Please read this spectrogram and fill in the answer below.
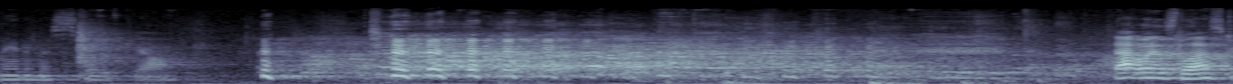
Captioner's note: loud laughter from congregation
